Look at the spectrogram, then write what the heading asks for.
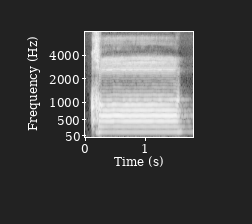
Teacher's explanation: হলকের শেষ হইতে অথবা কণ্ঠনালীর শেষ অংশ থেকে খ উচ্চারিত হয়।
